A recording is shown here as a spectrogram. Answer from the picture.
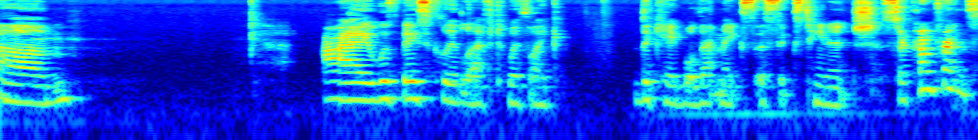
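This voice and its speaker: In an American accent, a woman speaks at medium pitch, somewhat breathily, with lively intonation and long, frequent pauses. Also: fairly slow pace. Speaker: knitting podcaster. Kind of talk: casual chat. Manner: conversational with frequent fillers.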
